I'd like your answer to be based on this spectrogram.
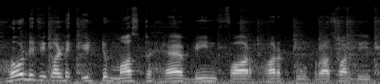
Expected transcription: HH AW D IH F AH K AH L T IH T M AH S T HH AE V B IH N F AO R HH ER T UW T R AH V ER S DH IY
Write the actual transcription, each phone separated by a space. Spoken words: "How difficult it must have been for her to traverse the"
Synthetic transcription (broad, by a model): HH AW D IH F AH K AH L T IH T M AH S T HH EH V B IH N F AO R HH ER T UW T R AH F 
